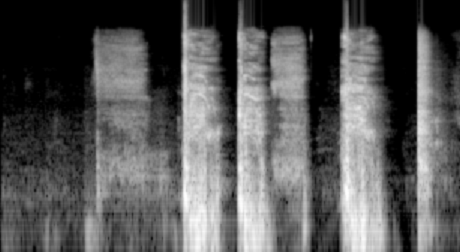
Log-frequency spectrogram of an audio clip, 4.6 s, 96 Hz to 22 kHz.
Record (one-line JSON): {"three_cough_length": "4.6 s", "three_cough_amplitude": 32768, "three_cough_signal_mean_std_ratio": 0.36, "survey_phase": "beta (2021-08-13 to 2022-03-07)", "age": "18-44", "gender": "Male", "wearing_mask": "No", "symptom_cough_any": true, "symptom_new_continuous_cough": true, "symptom_sore_throat": true, "symptom_fatigue": true, "symptom_fever_high_temperature": true, "smoker_status": "Never smoked", "respiratory_condition_asthma": false, "respiratory_condition_other": false, "recruitment_source": "Test and Trace", "submission_delay": "-1 day", "covid_test_result": "Positive", "covid_test_method": "LFT"}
